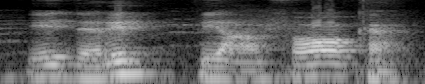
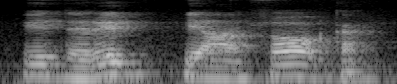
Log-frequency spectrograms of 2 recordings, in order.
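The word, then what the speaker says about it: اضرب بعصاك: Nah, ketika pada idgham ini maka sifat qalqalahnya menjadi tidak terbaca. Jadi dia seperti tasydid ya. Di sini contoh pada lafaz di sini ada ba sukun ketemu dengan ba berharakat kasrah. Membacanya idrib bi'asaka. Idrib bi'asaka. Jadi tidak boleh membacanya idrib bi'asaka. Jadi langsung ditasydidkan. Idrib bi'asaka.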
